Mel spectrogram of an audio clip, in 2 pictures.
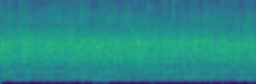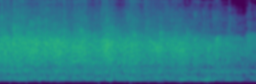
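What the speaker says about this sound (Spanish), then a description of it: "Aplaudidle o algo." Audience applause at a book presentation, a steady, dense clapping that holds evenly for several seconds and tapers slightly at the end, with no talk over it.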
